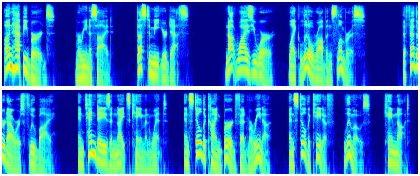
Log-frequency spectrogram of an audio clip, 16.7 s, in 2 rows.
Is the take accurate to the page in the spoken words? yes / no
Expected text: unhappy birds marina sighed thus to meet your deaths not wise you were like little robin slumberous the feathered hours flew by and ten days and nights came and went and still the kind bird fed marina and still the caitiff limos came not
yes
